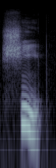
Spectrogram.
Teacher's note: Sheep은 ship 빠르지 않고요. 굉장히 길게 sheep 하면서 입술도 옆으로 쭉 찢어서 sheep. 이라고 연결해 주세요.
